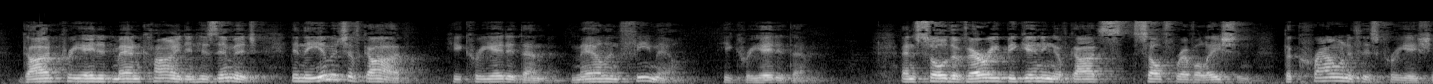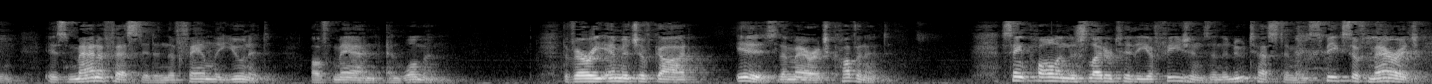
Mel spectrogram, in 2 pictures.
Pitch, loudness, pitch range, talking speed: 125 Hz, -16 LUFS, 105-140 Hz, 140 wpm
